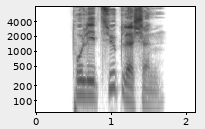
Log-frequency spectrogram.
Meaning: inflection of polycyclisch: 1. strong genitive masculine/neuter singular 2. weak/mixed genitive/dative all-gender singular 3. strong/weak/mixed accusative masculine singular 4. strong dative plural
- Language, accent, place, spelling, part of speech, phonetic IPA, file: German, Germany, Berlin, polycyclischen, adjective, [ˌpolyˈt͡syːklɪʃn̩], De-polycyclischen.ogg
